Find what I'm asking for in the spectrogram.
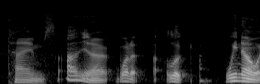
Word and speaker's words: Thames: I fucked up saying it wrong. – That's what I'm... Oh. – Thames.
